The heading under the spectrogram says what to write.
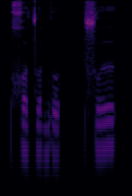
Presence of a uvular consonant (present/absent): present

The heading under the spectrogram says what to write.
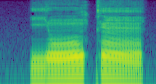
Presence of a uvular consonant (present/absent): absent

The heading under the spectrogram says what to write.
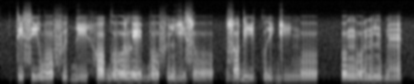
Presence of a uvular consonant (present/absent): absent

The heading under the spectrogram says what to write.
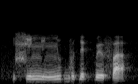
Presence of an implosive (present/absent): present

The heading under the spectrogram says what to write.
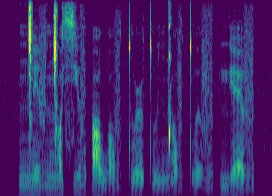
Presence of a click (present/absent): present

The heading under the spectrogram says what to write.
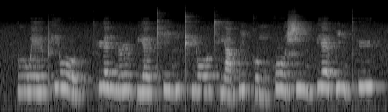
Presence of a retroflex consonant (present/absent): present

